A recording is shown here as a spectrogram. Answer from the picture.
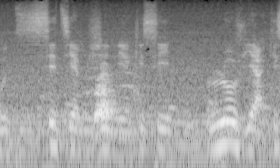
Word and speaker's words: Lauviah: Nous comptons pour le 17e génie qui c'est Lovia qui s'écrit L-A-U-V-I-A-H.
